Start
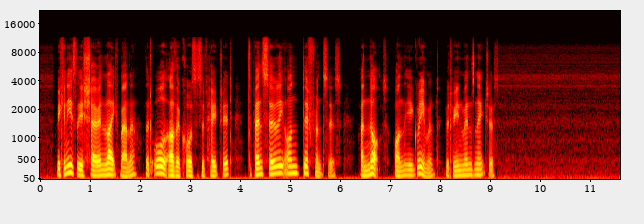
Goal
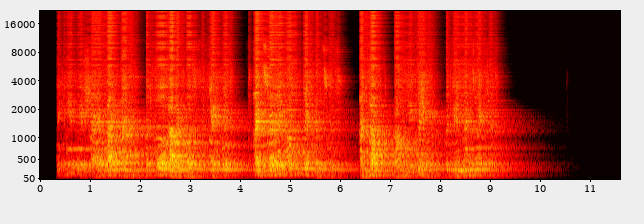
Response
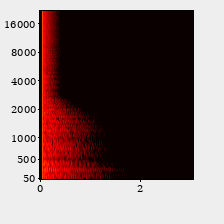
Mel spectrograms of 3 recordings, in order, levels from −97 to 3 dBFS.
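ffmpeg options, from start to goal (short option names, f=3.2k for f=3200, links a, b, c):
-filter_complex "[0:a]asplit=2[a][b];[b]adelay=100,highpass=300,lowpass=3.4k,asoftclip=type=hard:threshold=-16.5dB,volume=-11dB[c];[a][c]amix=inputs=2:normalize=0,aresample=11025,acrusher=bits=6:mix=0:aa=0.000001,aresample=44100,equalizer=f=870:w=2:g=-2,asplit=4[d][e][f][g];[e]asetrate=37084,aresample=44100,atempo=1.18921,volume=0dB[h];[f]asetrate=52444,aresample=44100,atempo=0.840896,volume=-5dB[i];[g]asetrate=88200,aresample=44100,atempo=0.5,volume=-9dB[j];[d][h][i][j]amix=inputs=4:normalize=0,asplit=2[k][l];[l]acrusher=samples=14:mix=1:aa=0.000001,volume=-9.5dB[m];[k][m]amix=inputs=2:normalize=0,aderivative,agate=range=-20dB:threshold=-50dB:ratio=16:detection=peak[n];[1:a]atrim=start_sample=2205[o];[n][o]afir=irnorm=-1:irlink=0,dynaudnorm=f=370:g=7:m=8.5dB"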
